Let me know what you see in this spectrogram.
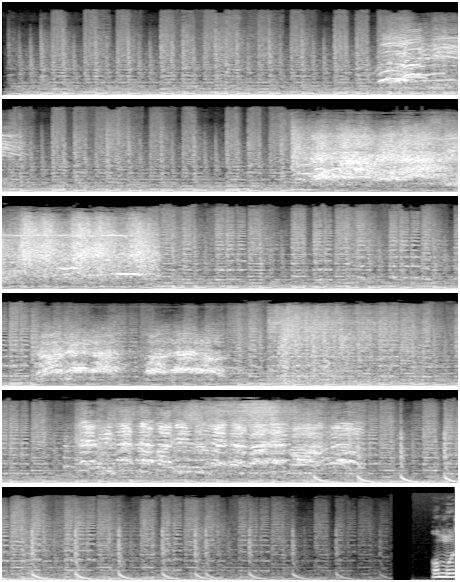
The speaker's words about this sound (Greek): Και το Κουκουέ βάζει εξαγριωμένους διαδηλωτές που φωνάζουν «Όχι»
